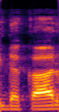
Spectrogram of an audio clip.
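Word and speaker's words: Dakar: अंतर्राष्ट्रीय ओलंपिक समिति ने 2022 में सेनेगल की राजधानी डकार में या फिर डैकर में, कहीं कहीं पर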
